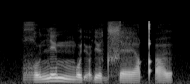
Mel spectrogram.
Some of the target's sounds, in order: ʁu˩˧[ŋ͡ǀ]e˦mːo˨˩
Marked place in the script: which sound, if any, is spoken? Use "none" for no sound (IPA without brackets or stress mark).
n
